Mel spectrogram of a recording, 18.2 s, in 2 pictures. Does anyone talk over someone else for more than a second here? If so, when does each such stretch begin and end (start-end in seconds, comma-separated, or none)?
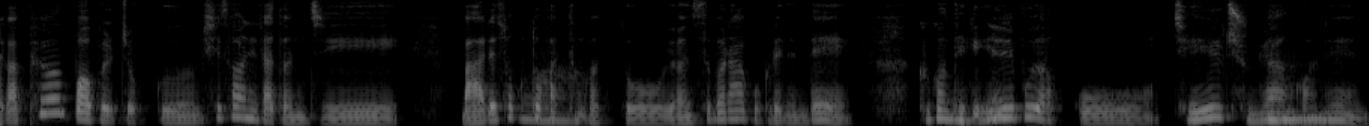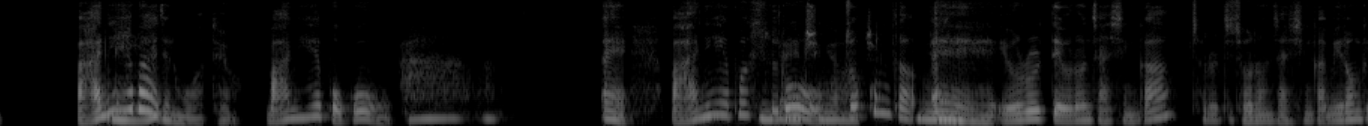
14.1-15.6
